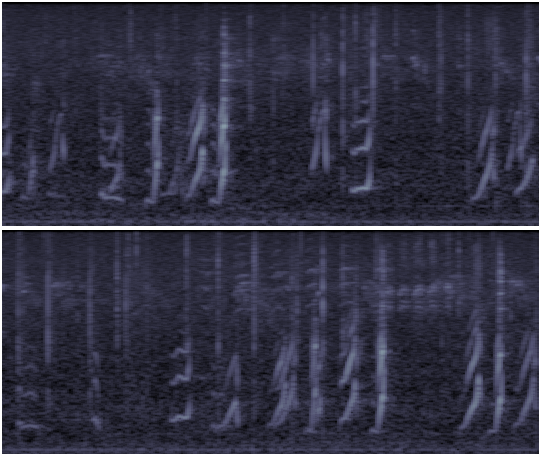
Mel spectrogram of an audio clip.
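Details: Gambel's quail uttering many quick rising chirps and clucks, several in overlapping bursts, with a steady low background hum.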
